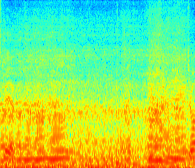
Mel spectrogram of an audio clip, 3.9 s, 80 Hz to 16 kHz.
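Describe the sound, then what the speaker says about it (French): Loud, close engine of a modified Suzuki DR 350 trail motorcycle revving and climbing through the gears on a rough dirt track, each rising pitch sweep cut by a brief drop at the shift, with engine noise filling the whole stretch. "Bon, elle pétarade, ouais."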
